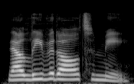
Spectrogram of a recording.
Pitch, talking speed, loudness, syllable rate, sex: 210 Hz, 270 wpm, -17 LUFS, 5.9 syllables/s, female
